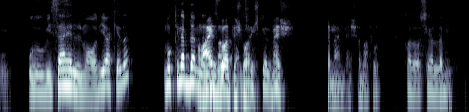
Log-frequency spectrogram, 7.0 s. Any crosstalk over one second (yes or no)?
yes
